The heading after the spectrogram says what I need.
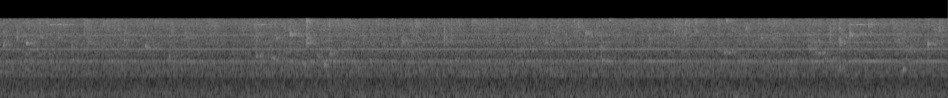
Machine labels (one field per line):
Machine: pump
